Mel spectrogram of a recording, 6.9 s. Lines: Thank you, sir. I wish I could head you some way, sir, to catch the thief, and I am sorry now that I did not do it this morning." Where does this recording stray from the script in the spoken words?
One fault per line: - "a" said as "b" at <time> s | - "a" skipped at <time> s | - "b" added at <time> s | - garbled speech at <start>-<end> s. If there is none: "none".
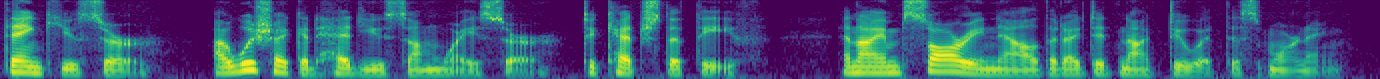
none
